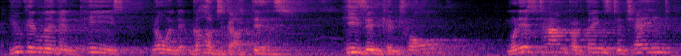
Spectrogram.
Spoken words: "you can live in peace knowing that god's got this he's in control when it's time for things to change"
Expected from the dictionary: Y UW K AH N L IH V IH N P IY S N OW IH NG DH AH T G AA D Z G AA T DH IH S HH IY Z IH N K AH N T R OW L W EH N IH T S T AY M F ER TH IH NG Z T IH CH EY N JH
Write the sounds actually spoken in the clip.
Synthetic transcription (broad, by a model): Y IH K AH N L IH V IH N P IY S N OW IH NG DH AH T G AA D Z G AA T DH IH S HH IY Z IH N K AH N T R OW L W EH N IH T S T AY M F ER TH IH NG Z T IH CH EY N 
